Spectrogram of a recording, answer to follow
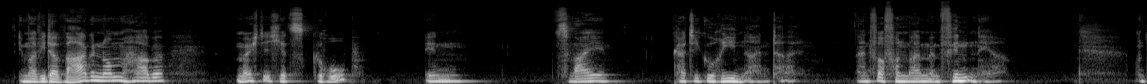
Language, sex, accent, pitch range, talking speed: German, male, German, 135-155 Hz, 95 wpm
